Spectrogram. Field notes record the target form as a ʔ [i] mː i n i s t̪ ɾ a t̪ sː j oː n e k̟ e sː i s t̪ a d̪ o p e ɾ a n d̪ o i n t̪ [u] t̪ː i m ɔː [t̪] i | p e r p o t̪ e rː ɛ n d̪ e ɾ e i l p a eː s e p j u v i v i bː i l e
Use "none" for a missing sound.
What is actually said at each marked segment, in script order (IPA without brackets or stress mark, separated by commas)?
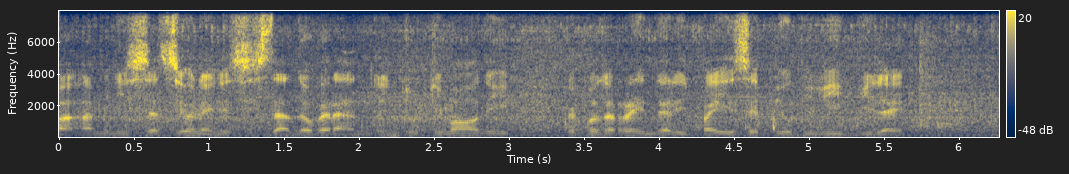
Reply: a, u, d̪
